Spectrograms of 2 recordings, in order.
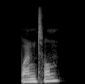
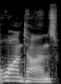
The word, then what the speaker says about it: wanton: W-A-N-T-O-N. How's that pronounced? Wanton? – Wanton. – Wanton. – Okay. Wanton. Yep. – Yeah, we've got wantons. – Yeah, so, not wontons. We're not eating in a Chinese restaurant. It's wanton. Yeah.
